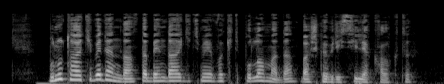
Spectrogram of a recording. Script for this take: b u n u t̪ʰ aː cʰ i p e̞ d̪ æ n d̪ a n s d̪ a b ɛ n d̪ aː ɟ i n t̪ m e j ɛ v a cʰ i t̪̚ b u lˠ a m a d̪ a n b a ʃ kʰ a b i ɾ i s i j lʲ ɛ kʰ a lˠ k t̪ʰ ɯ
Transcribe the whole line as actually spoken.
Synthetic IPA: b u n u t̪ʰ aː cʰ i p e̞ d̪ æ n d̪ a n s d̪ a b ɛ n d̪ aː ɟ i t̪ m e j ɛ v a cʰ i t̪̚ b u lˠ a m a d̪ a n b a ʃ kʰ a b i ɾ i s i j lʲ ɛ kʰ a lˠ k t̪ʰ ɯ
